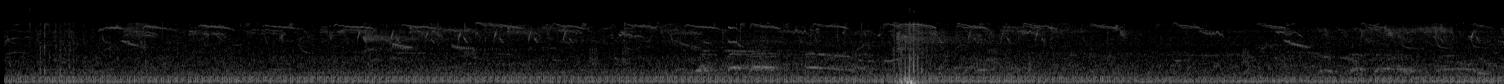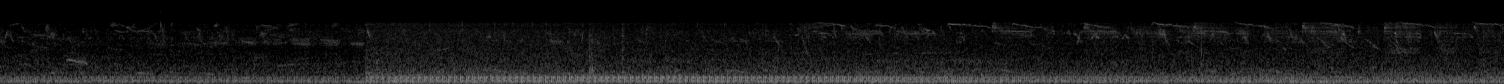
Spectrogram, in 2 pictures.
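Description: Small birds giving rapid, high, downward-sweeping chirps, several a second, with a lull in the middle. A single sharp knock sounds about nine seconds in, over a steady low hum that gets louder a little past halfway.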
